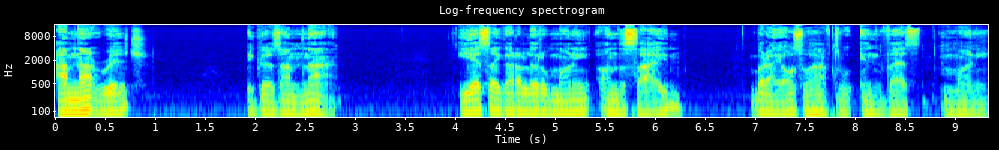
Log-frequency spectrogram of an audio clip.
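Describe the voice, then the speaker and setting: A man's very deep, low voice at a fairly slow pace, with fairly even intonation and long, frequent pauses. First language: not English. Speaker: barber and online reseller podcaster. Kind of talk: solo podcast monologue. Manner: halting, many repetitions.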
